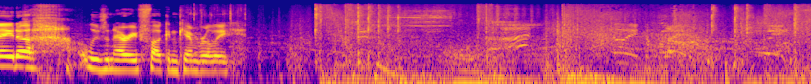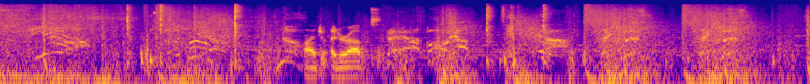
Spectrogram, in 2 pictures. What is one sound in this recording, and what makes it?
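Punches and kicks thud and crack in a video game fight.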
